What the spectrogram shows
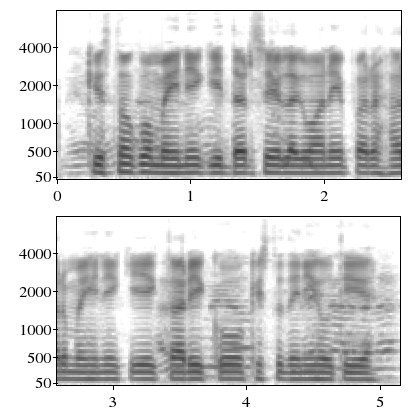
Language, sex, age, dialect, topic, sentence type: Hindi, male, 56-60, Garhwali, banking, statement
